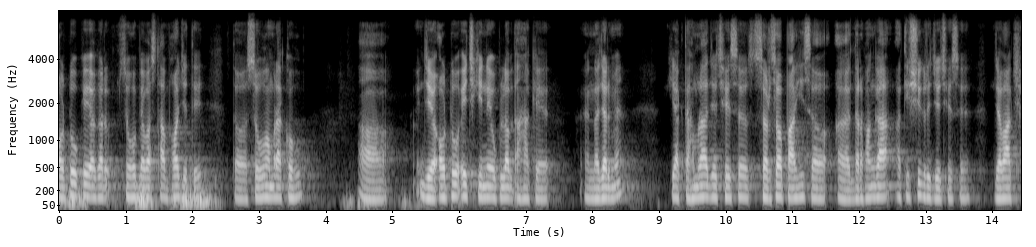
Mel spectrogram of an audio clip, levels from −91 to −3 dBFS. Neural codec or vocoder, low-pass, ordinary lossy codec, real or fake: none; none; none; real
